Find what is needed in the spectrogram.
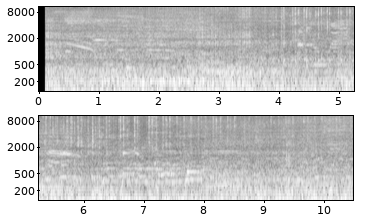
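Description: Several Harley-Davidson motorcycles riding slowly past one after another, their V-twin engines giving a steady, loud low rumble.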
